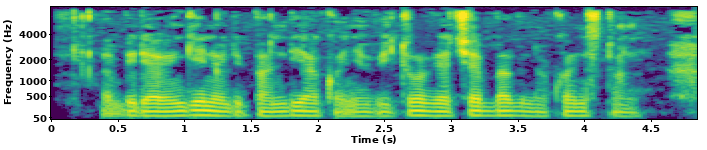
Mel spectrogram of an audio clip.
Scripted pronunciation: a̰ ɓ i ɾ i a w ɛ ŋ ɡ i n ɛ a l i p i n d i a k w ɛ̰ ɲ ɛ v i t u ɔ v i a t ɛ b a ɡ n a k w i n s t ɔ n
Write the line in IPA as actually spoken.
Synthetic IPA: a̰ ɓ i ɾ i a w ɛ ŋ ɡ i n ɛ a l i p a n d i a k w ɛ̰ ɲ ɛ v i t u ɔ v j a t͡ʃ ɛ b a ɡ n a k w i n s t ɔ n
